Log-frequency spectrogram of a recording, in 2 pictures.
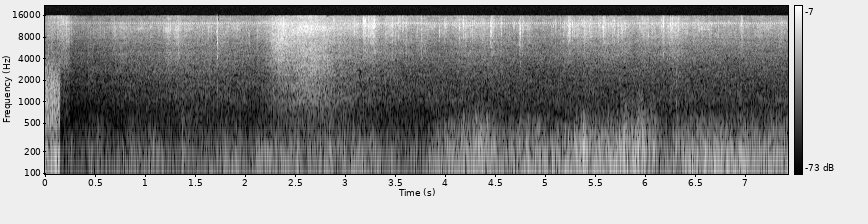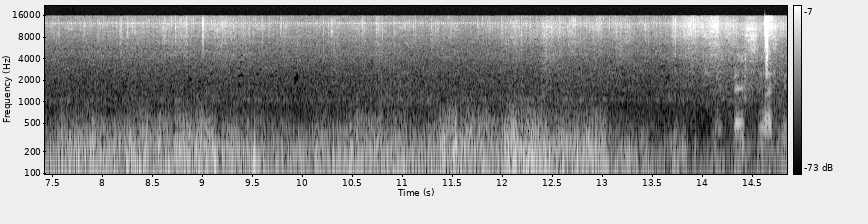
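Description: Wind buffeting the microphone: a low rumble that rises and falls in gusts.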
